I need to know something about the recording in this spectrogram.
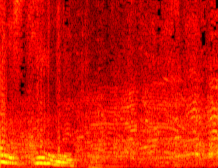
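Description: A voice sliding down in pitch over the first half second or so, then the murmur of crowd chatter in the club over a low steady hum.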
